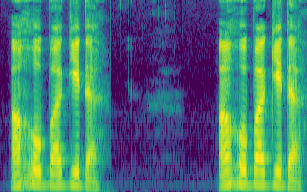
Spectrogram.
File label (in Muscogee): "vhopvketv", Muscogee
